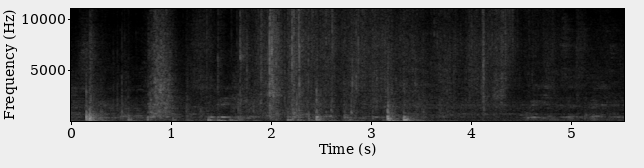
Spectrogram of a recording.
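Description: Plastic wrap crinkles and rustles as it is torn off a box.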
